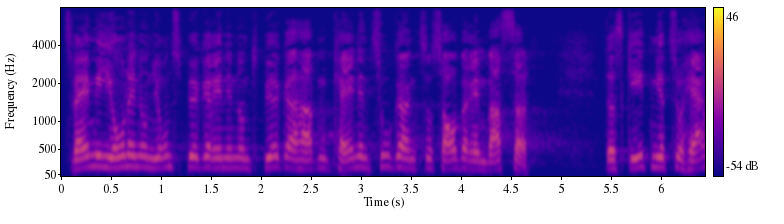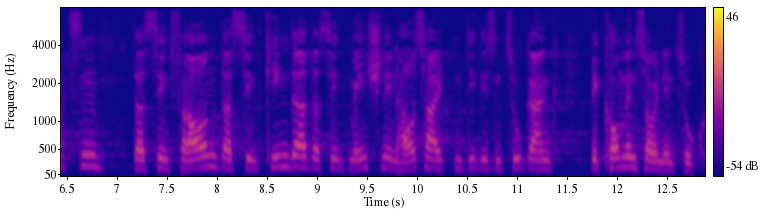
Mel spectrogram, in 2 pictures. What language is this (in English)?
German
